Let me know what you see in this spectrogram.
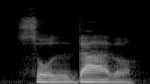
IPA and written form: solˈdað̞o (soldado)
